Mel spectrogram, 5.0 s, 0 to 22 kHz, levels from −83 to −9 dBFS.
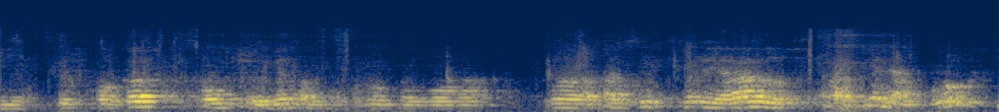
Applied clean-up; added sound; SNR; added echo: neural separator model SepFormer DNS4.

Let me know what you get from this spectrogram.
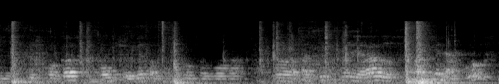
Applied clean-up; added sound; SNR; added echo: none; Drawer open or close; 1 dB; reverberation time 0.6 s.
